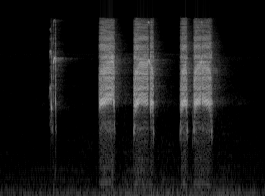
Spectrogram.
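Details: Black francolin calling in Sindh, Pakistan: a brief soft introductory note, then three loud, harsh, grating notes in quick succession, the last two doubled, all within about two seconds, against a quiet background.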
